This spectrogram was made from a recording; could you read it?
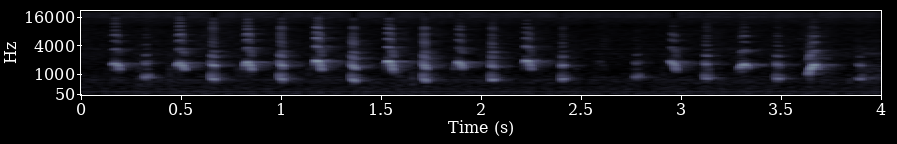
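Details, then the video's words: A white Indian ringneck, a pet rose-ringed parakeet that loves playing, gives a rapid string of short, harsh, nasal chirps, about five each second, over a faint steady electrical hum. "White Indian ringneck making beautiful noises"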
